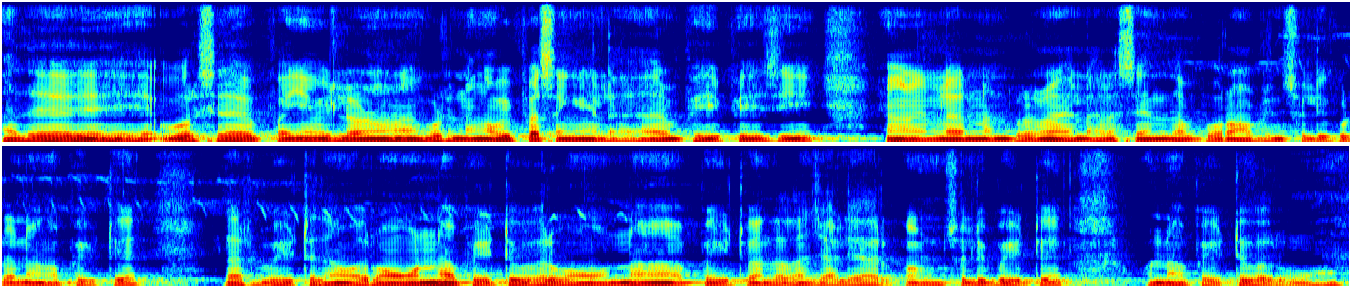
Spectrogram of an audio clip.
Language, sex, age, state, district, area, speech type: Tamil, male, 18-30, Tamil Nadu, Thanjavur, rural, spontaneous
